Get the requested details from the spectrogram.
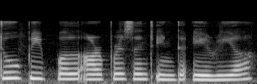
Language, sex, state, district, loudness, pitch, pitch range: English, female, Assam, Kamrup Metropolitan, -12 LUFS, 245 Hz, 220-250 Hz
